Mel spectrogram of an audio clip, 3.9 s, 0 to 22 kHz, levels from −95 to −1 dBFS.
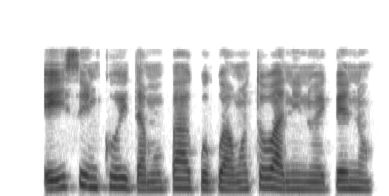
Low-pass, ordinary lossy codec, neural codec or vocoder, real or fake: none; none; none; real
